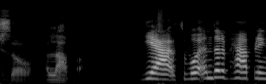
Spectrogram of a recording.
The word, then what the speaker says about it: Jalapa: they were going to jalapa so we were saying the J in English however this is a capital city in Mexico so it's pronounced like an H so alapa yeah what ended up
